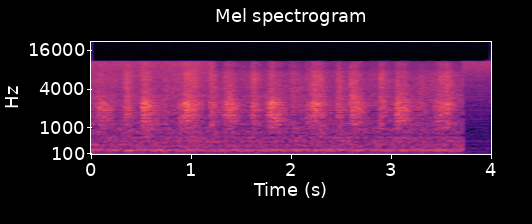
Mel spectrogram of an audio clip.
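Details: Whirlpool dryer drum turning: rhythmic swishing clack about twice a second over a steady motor hum, caused by a faulty drum baffle needing check or replacement.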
